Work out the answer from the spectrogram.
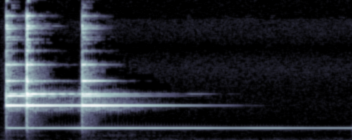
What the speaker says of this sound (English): let me hold that and ring the bell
